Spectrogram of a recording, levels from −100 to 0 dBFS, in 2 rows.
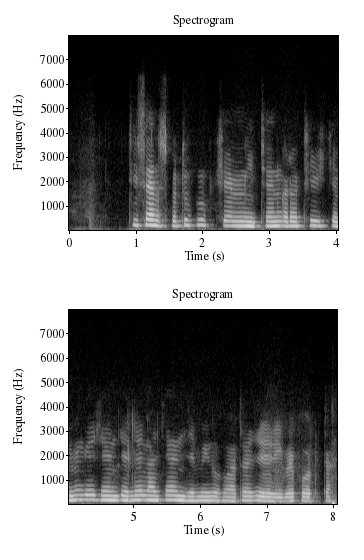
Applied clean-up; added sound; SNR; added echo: none; none; none; none.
